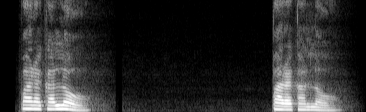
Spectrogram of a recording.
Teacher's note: to English don't forget that words get accentuated in Greek so make sure to stress that final syllable with the accent mark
